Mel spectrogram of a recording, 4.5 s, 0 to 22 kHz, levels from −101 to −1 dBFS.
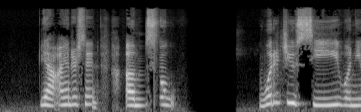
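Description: From 1.09 to 2.02 s the speech turns choppy and a bit robotic. That's repeated packet loss: four separate holes, the longest about 63 ms, adding up to roughly 240 ms missing. Each time, the receiver papers over the gap by stretching the last bit of sound it had, so about a quarter of that stretch is concealment rather than real audio. You hear a stuttery texture with chunks clipped out.

Then at 2.29 s it goes properly quiet until 2.98 s. You get a brief smeared continuation of the last sound that dies away fast, and most of it, around 560 ms, is just silence before the speech picks up again with the middle gone. That's likely a long network dropout, with roughly 660 ms of audio never arriving and the concealment giving up after a moment.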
